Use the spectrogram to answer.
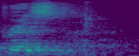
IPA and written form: ˈprɪz.nə (prisoner)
